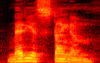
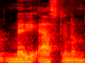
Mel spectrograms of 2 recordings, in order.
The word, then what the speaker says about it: mediastinum: this let me right I've heard this pronounced mediastinum or many asking them so just take your pick sounds like I think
